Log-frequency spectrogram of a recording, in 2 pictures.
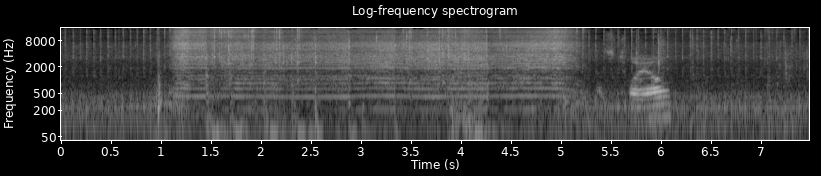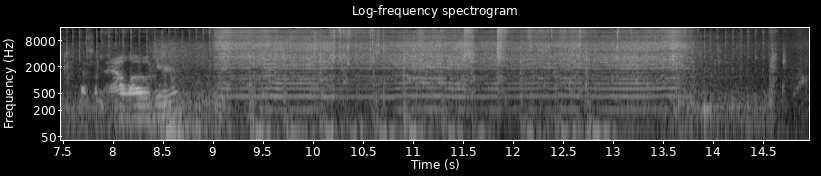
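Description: A chainsaw buzzes loudly as it cuts into a tree trunk.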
